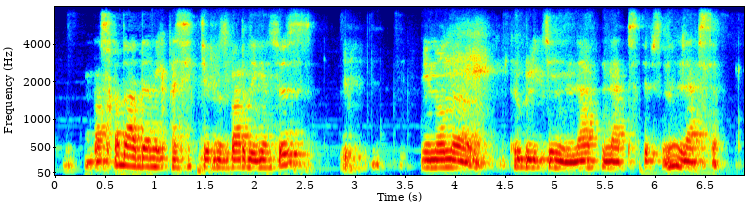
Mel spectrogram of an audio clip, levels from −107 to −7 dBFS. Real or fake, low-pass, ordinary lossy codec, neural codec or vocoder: fake; 7.2 kHz; Opus, 32 kbps; autoencoder, 48 kHz, 128 numbers a frame, DAC-VAE, trained on Japanese speech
